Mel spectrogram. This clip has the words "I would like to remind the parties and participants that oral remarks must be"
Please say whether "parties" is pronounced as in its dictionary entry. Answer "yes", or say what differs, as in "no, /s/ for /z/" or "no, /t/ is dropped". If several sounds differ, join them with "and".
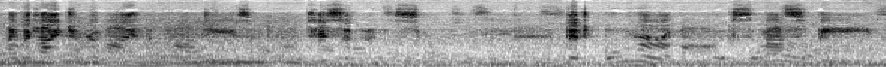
yes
